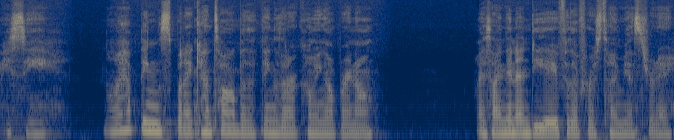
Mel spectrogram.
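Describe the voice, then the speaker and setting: With a Miami accent, a woman talks at a very fast pace in a dark, mellow tone, her loudness swinging widely between long, frequent pauses. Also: fairly low pitch for a woman, ordinary pitch variation. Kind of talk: casual chat.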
